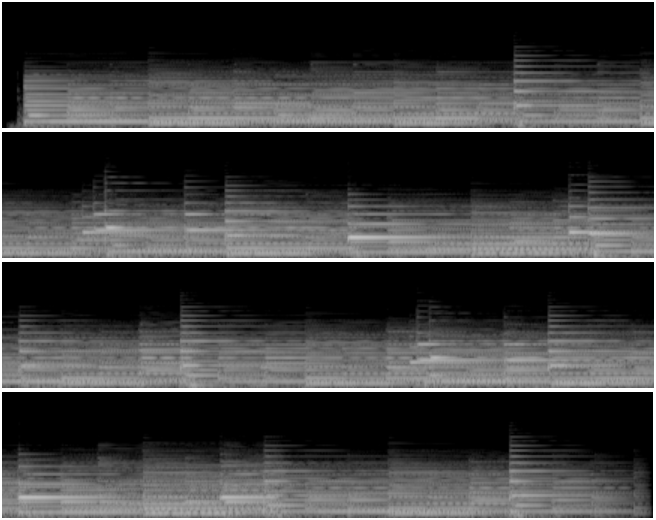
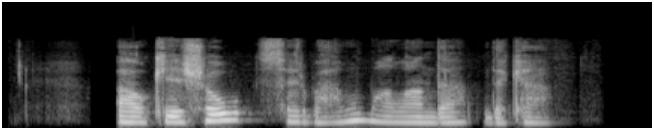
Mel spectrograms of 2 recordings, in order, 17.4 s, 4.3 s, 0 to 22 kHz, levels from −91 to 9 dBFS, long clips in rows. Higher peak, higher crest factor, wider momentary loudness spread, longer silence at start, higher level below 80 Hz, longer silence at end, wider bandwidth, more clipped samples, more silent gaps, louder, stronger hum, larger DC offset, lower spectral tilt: second, -12 dBFS vs 0 dBFS; about the same, 16 dB vs 18 dB; second, 8 LU vs 12 LU; second, 0.15 s vs 0.75 s; first, -50 dBFS vs -62 dBFS; second, 0.05 s vs 0.7 s; second, 6.2 kHz vs 7.8 kHz; neither; neither; second, -29 LUFS vs -17 LUFS; neither; neither; first, -10 dB/octave vs -5.5 dB/octave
